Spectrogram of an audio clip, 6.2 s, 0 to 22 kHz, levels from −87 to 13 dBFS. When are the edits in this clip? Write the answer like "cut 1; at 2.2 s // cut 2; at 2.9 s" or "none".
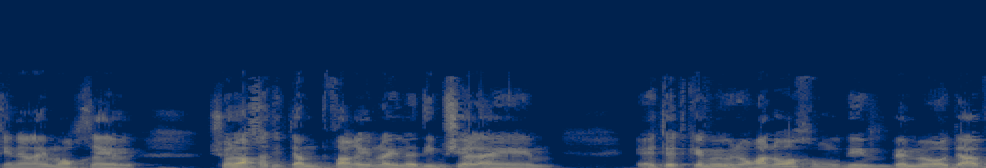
none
